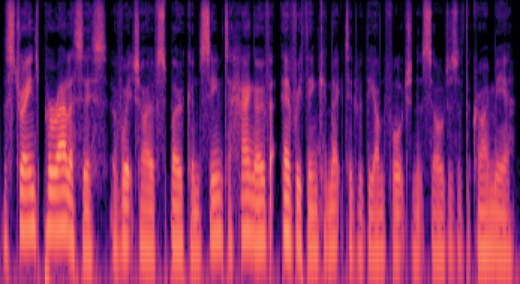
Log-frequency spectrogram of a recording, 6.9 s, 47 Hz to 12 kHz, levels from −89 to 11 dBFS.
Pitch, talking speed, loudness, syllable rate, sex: 105 Hz, 180 wpm, -19 LUFS, 5.8 syllables/s, male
